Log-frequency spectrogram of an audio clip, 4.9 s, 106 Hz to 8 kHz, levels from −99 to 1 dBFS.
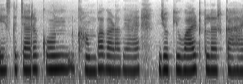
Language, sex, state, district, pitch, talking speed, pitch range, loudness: Hindi, female, Jharkhand, Palamu, 225 Hz, 160 wpm, 215-230 Hz, -15 LUFS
